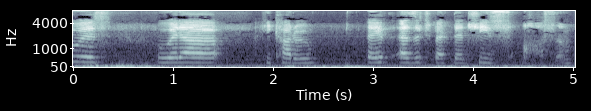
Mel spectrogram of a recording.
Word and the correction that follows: Utada: Wait, you say Utada Hikaru? – Yeah. – She's amazing! – I see her name wrong all the time! – Oh my goodness, she did music for Kingdom Hearts and it's great. – It's Utada, right? – Yeah, Utada.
